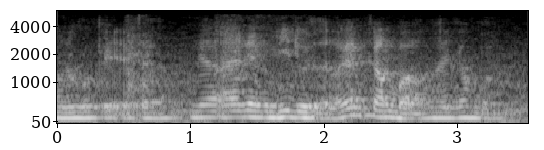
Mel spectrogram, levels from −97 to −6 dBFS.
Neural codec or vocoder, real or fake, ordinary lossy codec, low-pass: codec, 16 kHz, 8 kbps, FreqCodec, larger model; fake; AAC, 32 kbps; 5.4 kHz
